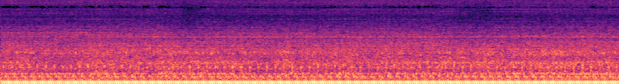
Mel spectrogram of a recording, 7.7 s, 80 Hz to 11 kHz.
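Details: 1965 John Deere 1010 with suspect maintenance, Stanley muffler, about 1000 rpm in first gear: a steady low drone with a persistent tonal gear hum; the transmission is noisier than the 1963's, cause unclear.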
